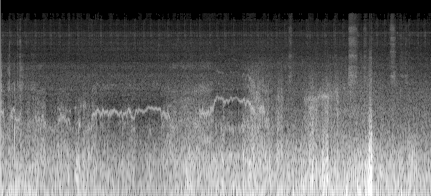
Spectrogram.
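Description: Wind buffeting the camera microphone in flight under a paraglider, a steady low rumble. A wavering high tone sounds twice in the middle, and a short thump comes near the end.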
